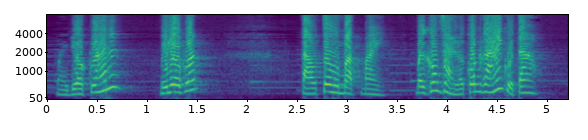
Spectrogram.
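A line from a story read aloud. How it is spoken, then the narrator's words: Hoarse shouting. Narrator (Vietnamese): Ông hét đến khàn giọng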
